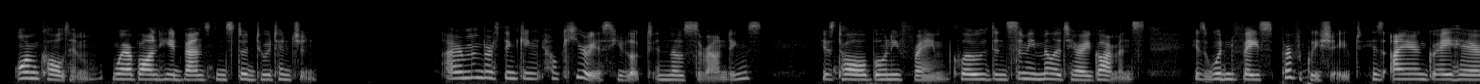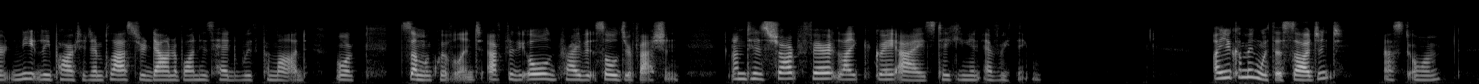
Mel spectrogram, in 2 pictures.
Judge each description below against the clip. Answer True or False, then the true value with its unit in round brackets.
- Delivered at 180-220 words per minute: False (150 wpm)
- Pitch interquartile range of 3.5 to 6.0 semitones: False (3.1 semitones)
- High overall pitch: True (230 Hz)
